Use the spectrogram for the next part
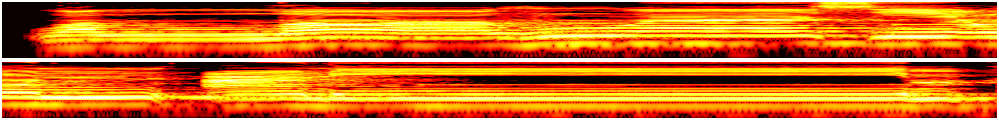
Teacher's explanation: Wallahnya kita baca dua harakat. Hunya langsung ke wau ya enggak ada panjang.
